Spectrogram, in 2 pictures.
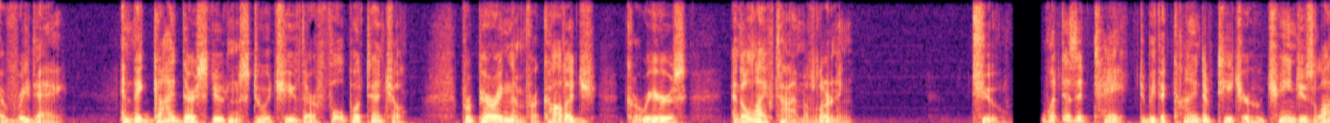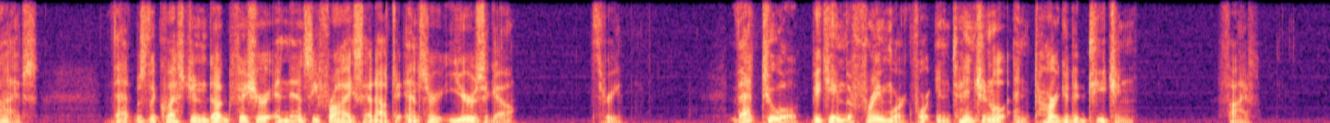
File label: elearn teachers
